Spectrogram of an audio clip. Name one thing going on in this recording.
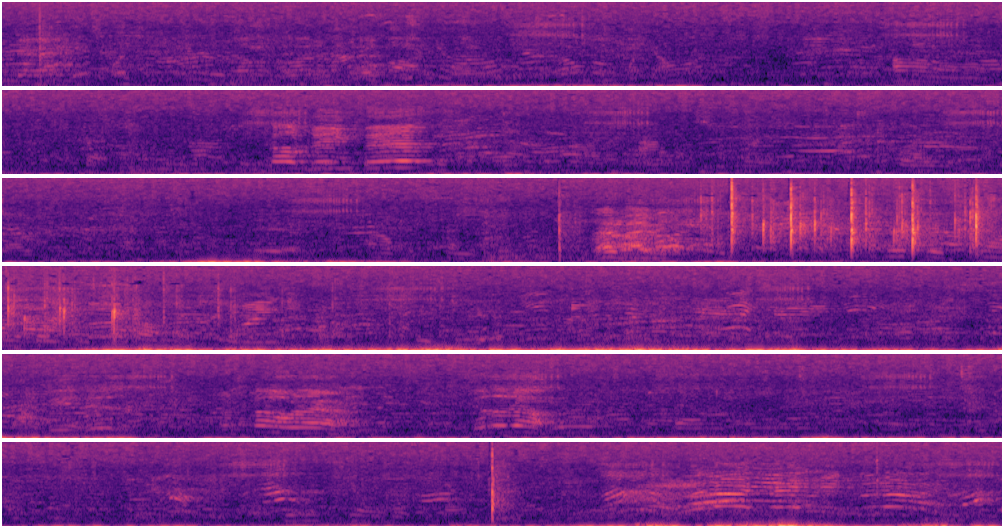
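Young men shout and call out from a distance.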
